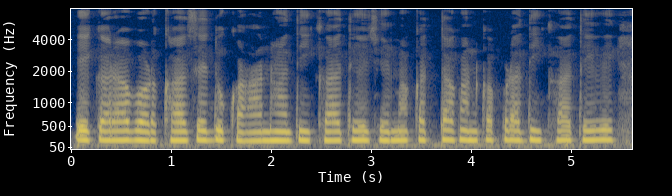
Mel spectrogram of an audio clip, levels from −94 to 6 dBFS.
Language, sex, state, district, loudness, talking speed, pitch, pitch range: Hindi, female, Maharashtra, Chandrapur, -14 LUFS, 150 wpm, 195 Hz, 195-200 Hz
